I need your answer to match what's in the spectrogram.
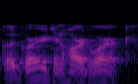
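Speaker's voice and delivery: slow, lightly voiced mocking of a boomer slogan; mocking boomer quote. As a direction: parrot their slogan slowly, with light scorn. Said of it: "it's a lie the boomers said".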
